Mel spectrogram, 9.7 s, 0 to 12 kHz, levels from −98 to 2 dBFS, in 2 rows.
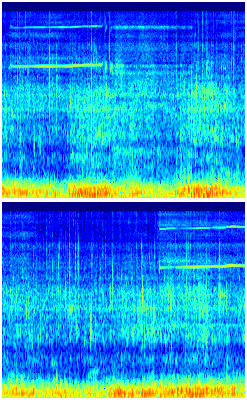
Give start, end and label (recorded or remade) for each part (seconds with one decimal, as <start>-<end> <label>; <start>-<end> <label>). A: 0.0-2.2 recorded; 2.2-3.8 remade; 3.8-9.7 recorded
